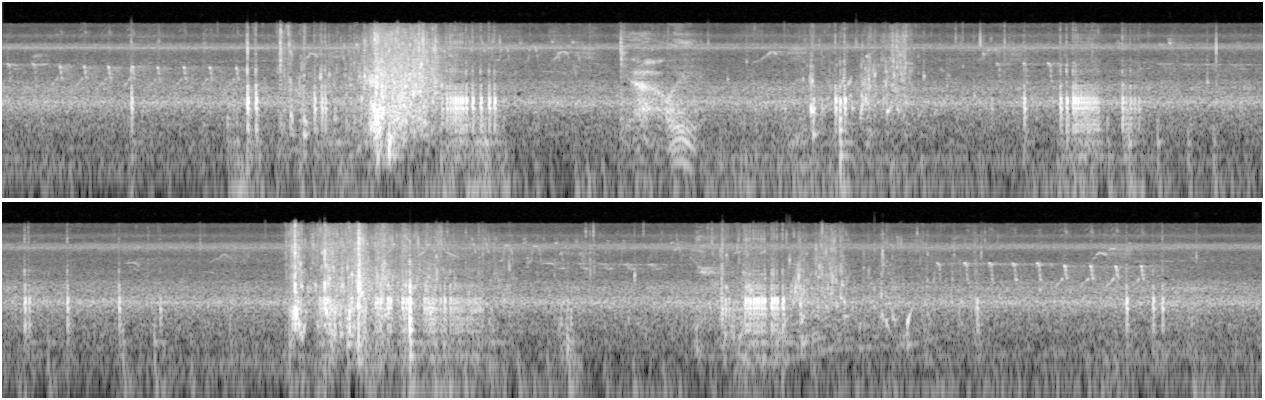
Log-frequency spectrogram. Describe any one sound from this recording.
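A fishing reel clicks as it is cranked.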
